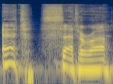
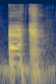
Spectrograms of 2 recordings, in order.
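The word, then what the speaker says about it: et cetera: I got him again because he said pronounced pronunciation I am NOT on the title of the messages it is at cetera not Eck yeah show me this again I was gonna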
